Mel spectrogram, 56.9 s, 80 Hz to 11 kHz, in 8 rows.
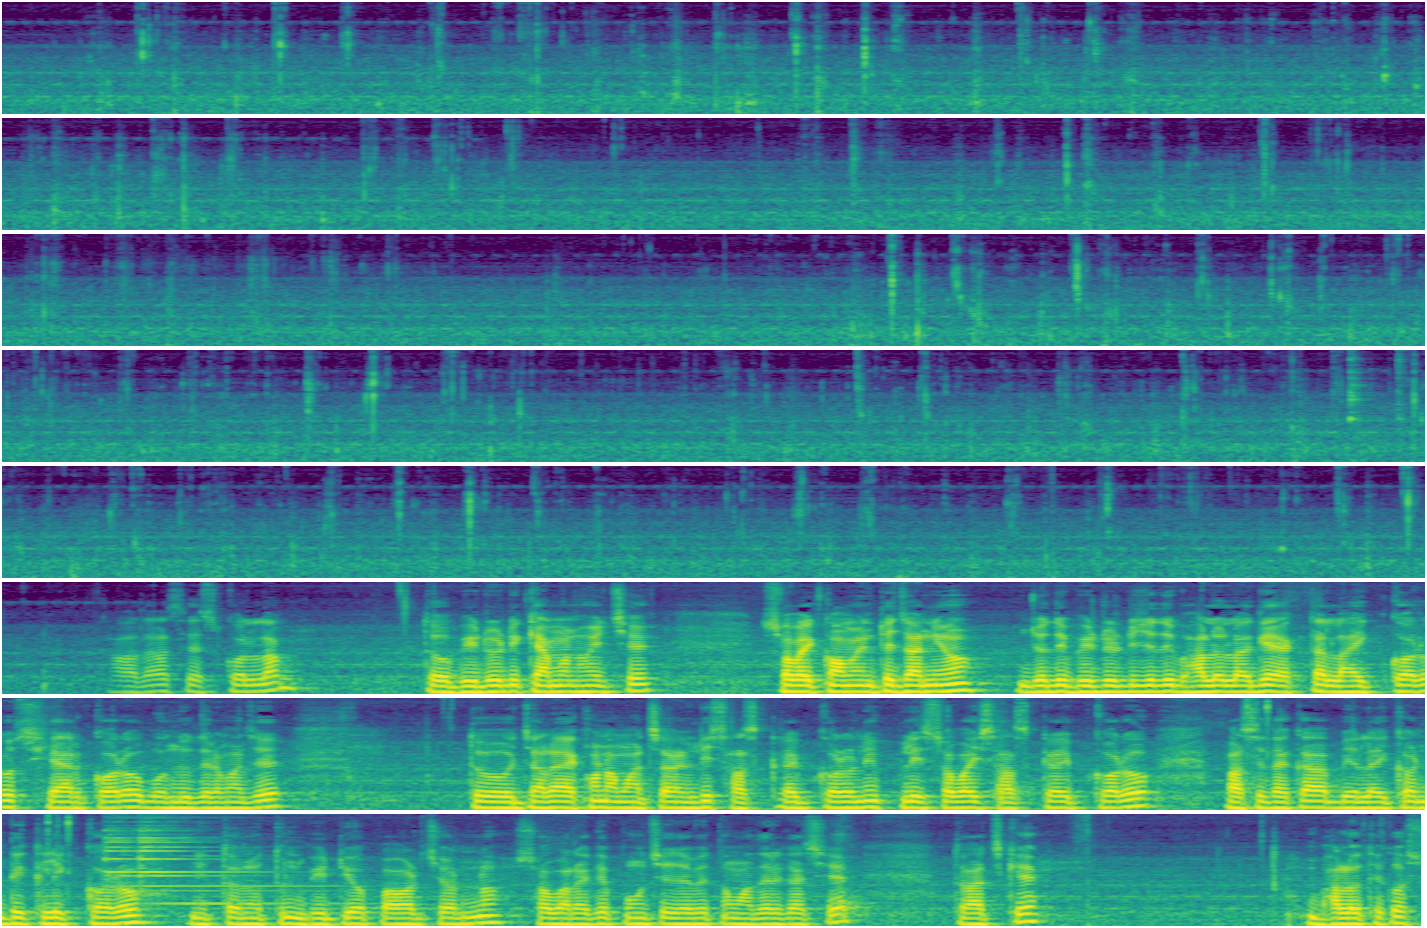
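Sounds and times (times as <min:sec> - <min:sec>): person chewing food: 0:00.0 - 0:36.1, 0:44.2 - 0:45.0
faint steady hum: 0:00.0 - 0:56.9.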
